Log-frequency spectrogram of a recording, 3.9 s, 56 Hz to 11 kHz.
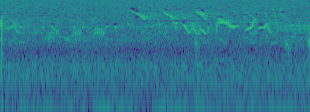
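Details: Stierling's wren-warbler on a chilly, clear sunrise at a private game reserve, 8 January 2023, gives high, rapid ringing notes in quick bursts, like an old telephone or high car alarm, against faint hiss and other bird chirps.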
